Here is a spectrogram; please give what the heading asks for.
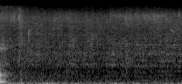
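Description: Candied peppers sizzle steadily in a hot pan, a continuous bright crackling hiss with no voices.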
